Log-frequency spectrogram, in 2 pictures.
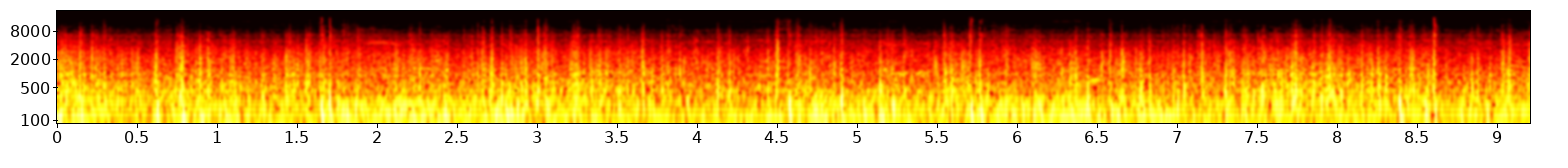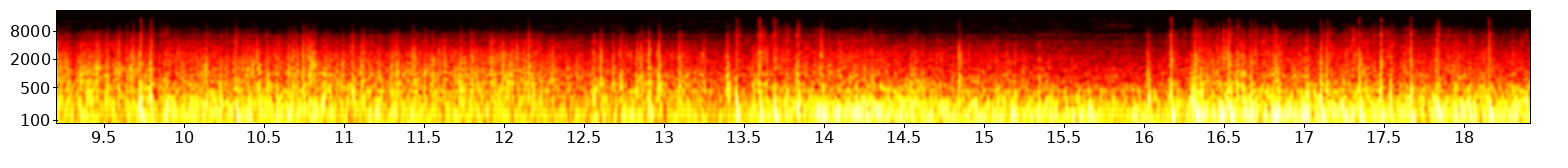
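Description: Aerial fireworks display: a continuous rapid barrage of shell bursts and crackling with a low rumble underneath. The bursts come denser and louder near the end.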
